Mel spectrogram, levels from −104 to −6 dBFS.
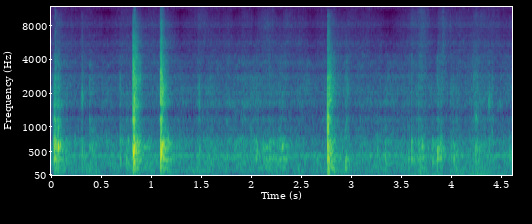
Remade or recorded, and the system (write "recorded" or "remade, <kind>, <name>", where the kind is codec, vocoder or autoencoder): remade, codec, HILCodec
